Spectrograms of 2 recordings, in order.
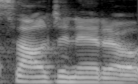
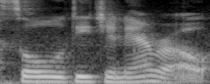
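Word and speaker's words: Sol de Janeiro: we've been talking about sal genetto and that is how you say it it's not soul de janeiro i used to be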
